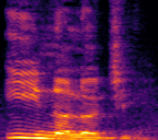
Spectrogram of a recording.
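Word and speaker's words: oenology: out for this combination because this combination is a slight chance that it will have words that sound like e. I think there's a word called enology.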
